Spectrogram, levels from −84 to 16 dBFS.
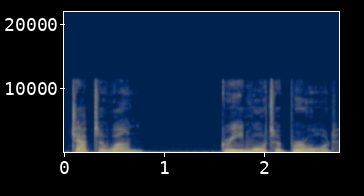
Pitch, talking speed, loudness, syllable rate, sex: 185 Hz, 85 wpm, -15 LUFS, 4.4 syllables/s, female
